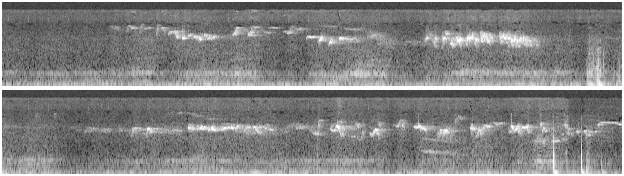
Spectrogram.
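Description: Small songbirds twittering and chirping faintly in quick, high phrases, with a sharp click about halfway through and two more close together near the end.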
